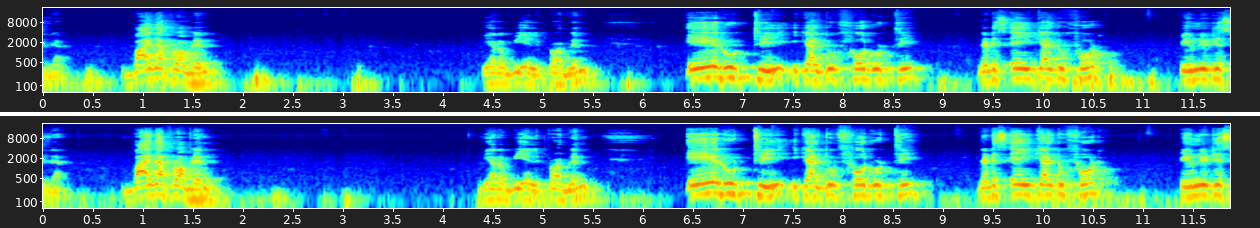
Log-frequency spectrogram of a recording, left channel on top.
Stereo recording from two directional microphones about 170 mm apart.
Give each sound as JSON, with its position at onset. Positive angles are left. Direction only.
{"t": 0.9, "sound": "speech", "side_deg": -35}
{"t": 4.4, "sound": "speech", "side_deg": -35}
{"t": 6.4, "sound": "speech", "side_deg": -35}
